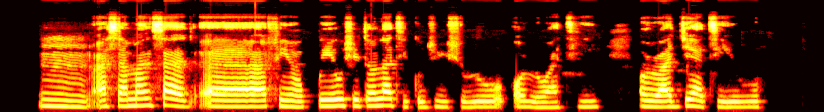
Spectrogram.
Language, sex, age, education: Yoruba, female, 15-29, tertiary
